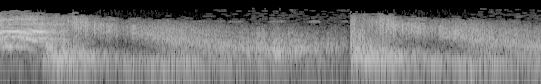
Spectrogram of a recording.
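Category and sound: impact, gunshots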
